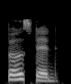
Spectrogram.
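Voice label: "boasted", British English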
